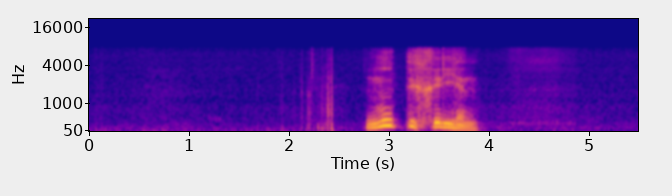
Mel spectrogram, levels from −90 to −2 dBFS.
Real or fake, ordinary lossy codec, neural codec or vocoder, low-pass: fake; none; codec, 16 kHz, 0.8 kbps, ZipCodec; none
